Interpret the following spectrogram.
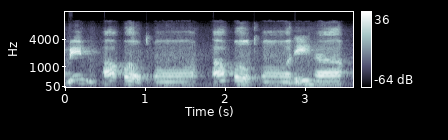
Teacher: قاف موٹے حروف میں سے ہے اور قاف حروف قلقلہ میں سے بھی ہے۔ قلقلہ بھی کریں گے یعنی ہلا کے پڑھیں گے اور اس کو موٹا بھی کریں گے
